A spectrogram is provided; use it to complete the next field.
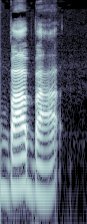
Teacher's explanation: Emphasis is on the first syllable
